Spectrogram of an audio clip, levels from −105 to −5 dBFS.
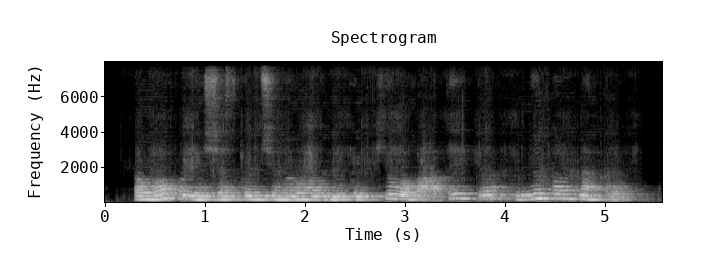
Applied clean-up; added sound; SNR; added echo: neural separator model SepFormer DNS4.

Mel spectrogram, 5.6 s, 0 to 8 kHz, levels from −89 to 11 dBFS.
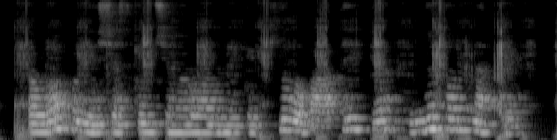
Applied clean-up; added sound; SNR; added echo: classical method WPE with log-MMSE.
